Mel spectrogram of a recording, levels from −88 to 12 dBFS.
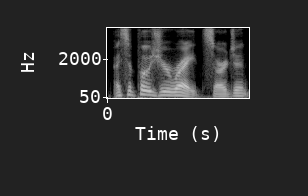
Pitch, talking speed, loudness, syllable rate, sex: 115 Hz, 210 wpm, -18 LUFS, 6.7 syllables/s, male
